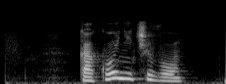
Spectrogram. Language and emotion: Russian, neutral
